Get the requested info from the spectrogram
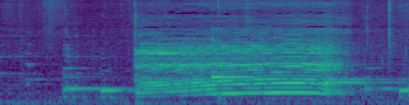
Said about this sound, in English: He thought the cows made beautiful music. He had never heard anything so soft and low.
